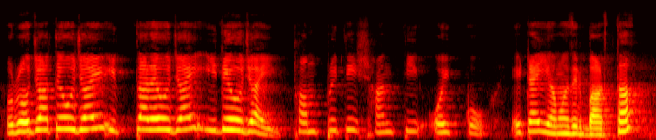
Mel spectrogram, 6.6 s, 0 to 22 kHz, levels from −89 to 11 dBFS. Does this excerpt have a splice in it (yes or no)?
yes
